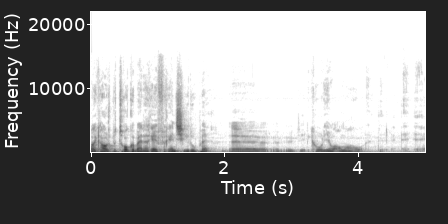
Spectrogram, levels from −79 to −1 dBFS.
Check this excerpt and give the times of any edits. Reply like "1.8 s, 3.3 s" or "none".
none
